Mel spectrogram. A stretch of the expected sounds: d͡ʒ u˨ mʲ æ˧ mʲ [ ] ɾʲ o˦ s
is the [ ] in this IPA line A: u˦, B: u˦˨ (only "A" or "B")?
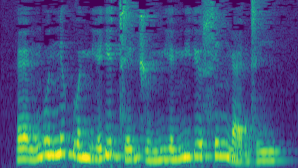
A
